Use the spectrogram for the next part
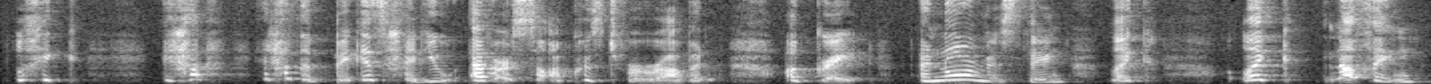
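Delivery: high, loud, stammering description; flustered, frightened Piglet. Acted. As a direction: grope for words in squeaky alarm.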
